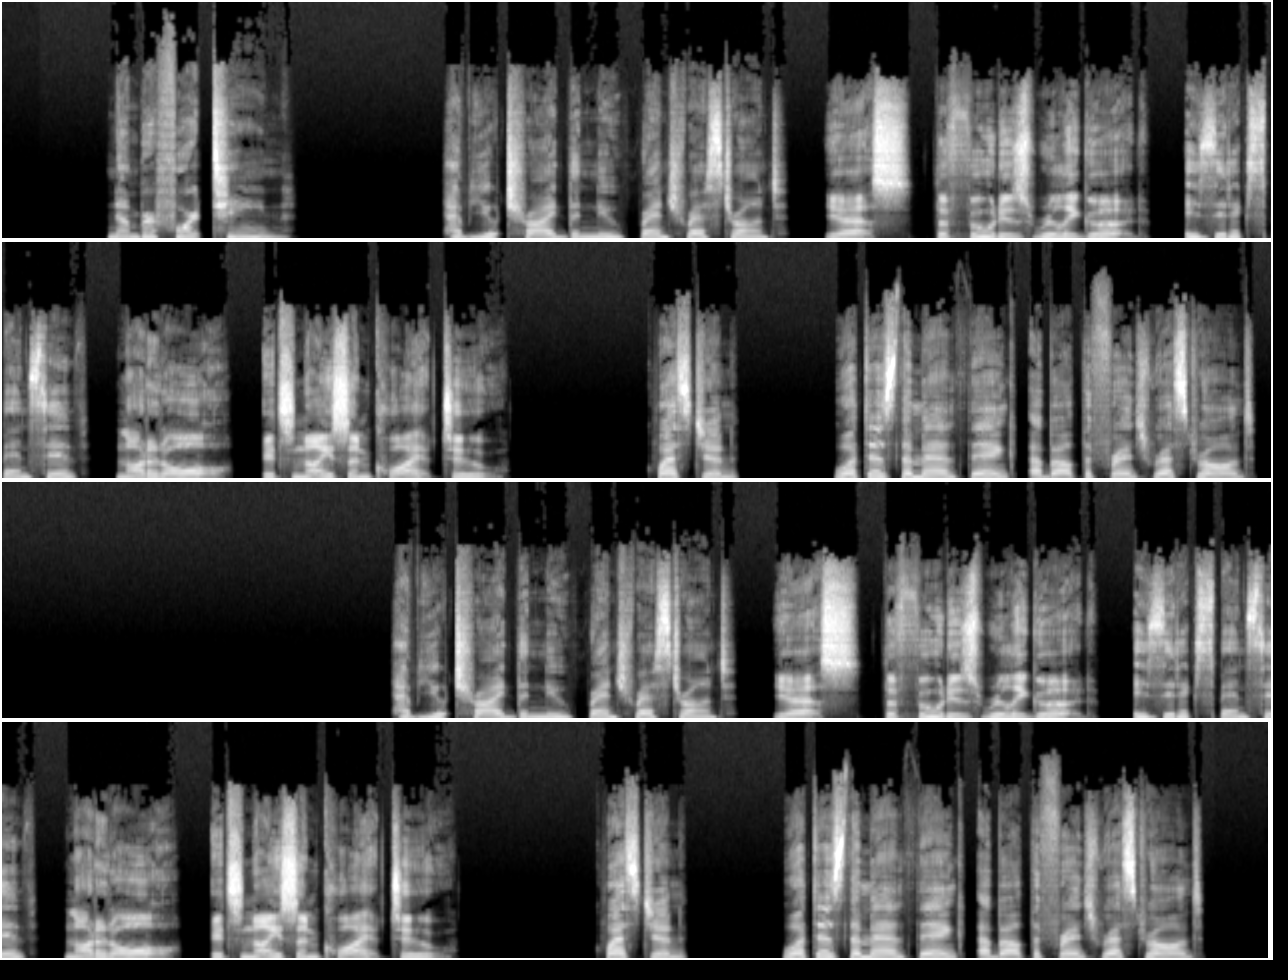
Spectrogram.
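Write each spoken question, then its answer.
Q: What does the man think about the French restaurant?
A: The food is really good, it's not expensive, and it's quiet.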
